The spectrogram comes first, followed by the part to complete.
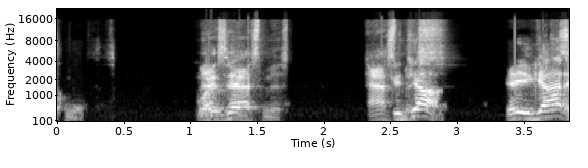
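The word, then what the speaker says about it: Abmas: Well, I want to hear you pronounce Oral Roberts' best player's last name, because it is spelled. Asmus. What is it? Asmus.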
